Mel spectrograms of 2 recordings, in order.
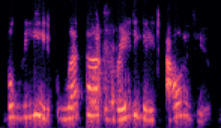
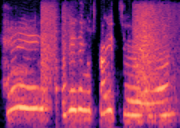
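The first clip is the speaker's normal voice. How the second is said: higher, louder bright fake-cheery reply; chirpy brush-off; 9 semitones higher, 5 dB louder than usual. Prospect answering a check-in, higher and louder cheery brush-off. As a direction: toss it off all sunny.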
